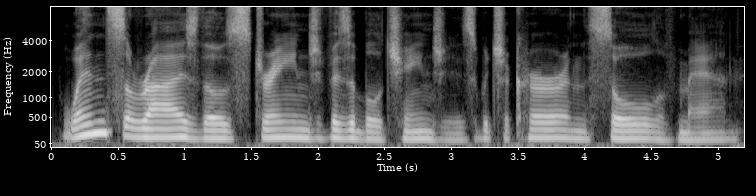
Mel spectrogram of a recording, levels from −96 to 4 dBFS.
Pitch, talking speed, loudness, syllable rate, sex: 125 Hz, 150 wpm, -19 LUFS, 4.4 syllables/s, male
